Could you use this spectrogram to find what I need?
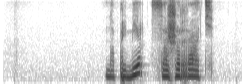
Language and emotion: Russian, neutral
